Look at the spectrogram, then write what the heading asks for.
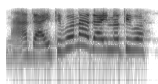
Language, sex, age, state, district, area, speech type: Odia, female, 45-60, Odisha, Angul, rural, conversation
